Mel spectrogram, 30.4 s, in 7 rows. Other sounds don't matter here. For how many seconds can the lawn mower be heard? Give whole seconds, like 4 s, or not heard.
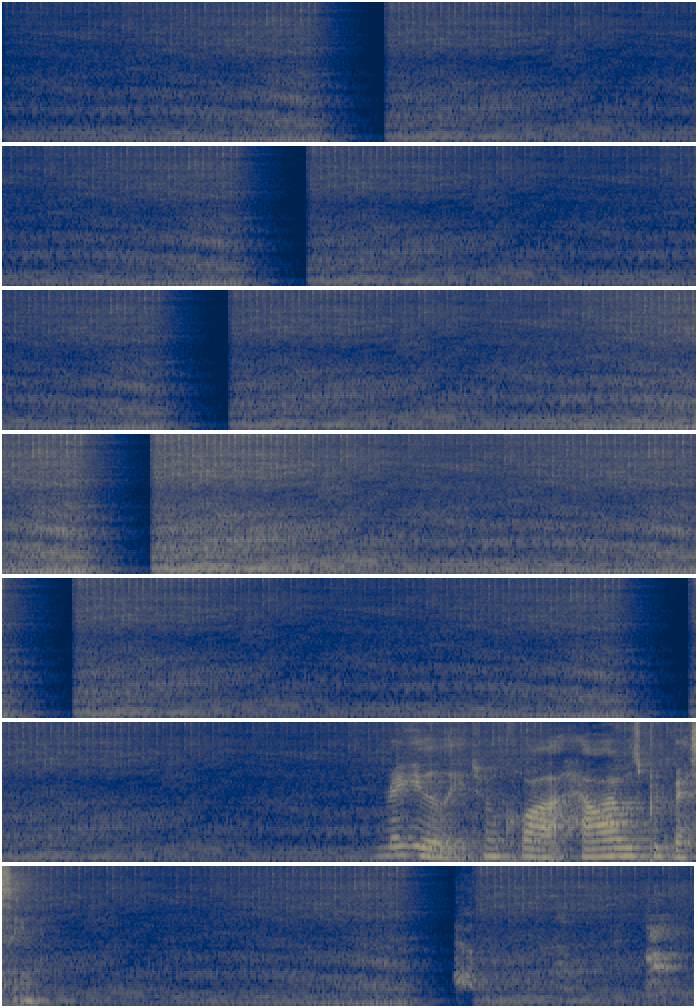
30 s.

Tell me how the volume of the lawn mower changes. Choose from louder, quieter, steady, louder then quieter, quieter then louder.
louder then quieter.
